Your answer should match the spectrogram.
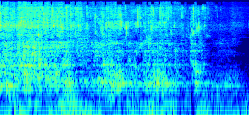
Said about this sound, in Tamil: இது முழுகிற அளவு தண்ணி ஊற்றினா போதும்.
